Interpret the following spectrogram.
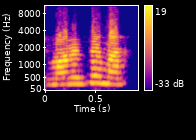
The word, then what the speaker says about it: Montezuma: Have I pronounced the place correctly? Montezuma, is that correct? Yes, you got it right. That's it, Montezuma.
